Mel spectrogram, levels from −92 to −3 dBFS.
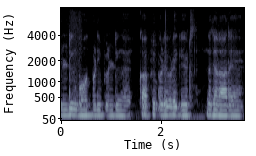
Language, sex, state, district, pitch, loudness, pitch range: Hindi, male, Uttar Pradesh, Jalaun, 110 Hz, -43 LUFS, 105-110 Hz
